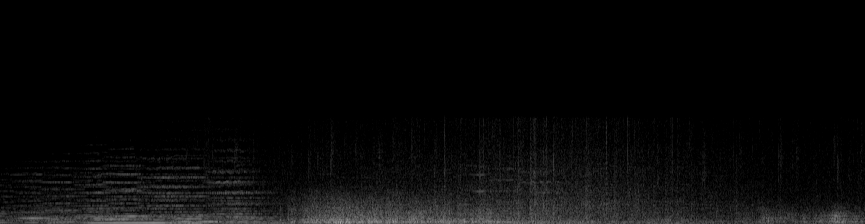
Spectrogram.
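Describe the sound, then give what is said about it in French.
Heavy rain pours down in a deluge of large drops hitting the ground with a harsh crackle, mixed with rumbling thunder. A dense, steady roar builds after the first few seconds and continues to the end, with no voices. “mais quand il pleut, c'est un déluge. De grosses gouttes de pluie frappent le sol avec un crépitement âpre.”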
